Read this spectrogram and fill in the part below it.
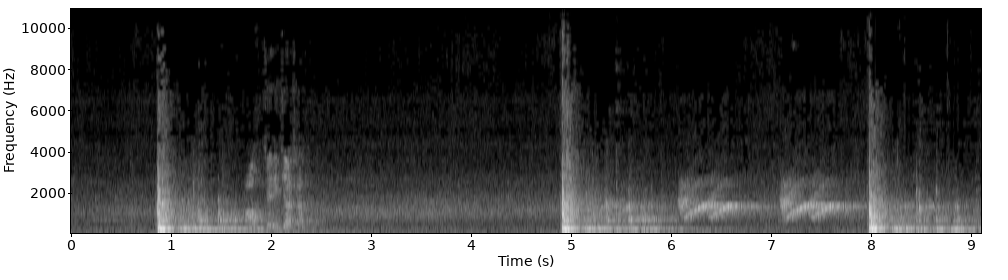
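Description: A sledgehammer slams down on a bamboo pallet.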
